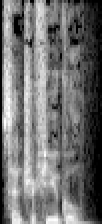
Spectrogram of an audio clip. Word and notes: centrifugal: British English

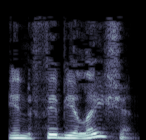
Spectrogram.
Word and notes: infibulation: British English

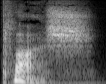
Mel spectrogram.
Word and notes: plush: British English

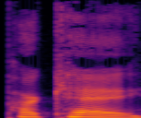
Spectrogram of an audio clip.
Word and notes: parquet: American English

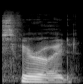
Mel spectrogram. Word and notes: spheroid: American English

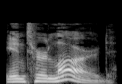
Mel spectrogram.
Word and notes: interlard: British English

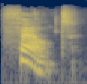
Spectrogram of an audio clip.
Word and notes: veld: British English

